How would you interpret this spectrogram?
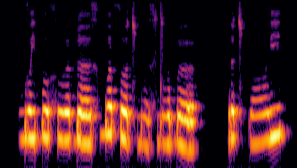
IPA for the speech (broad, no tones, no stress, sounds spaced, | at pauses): ɡ o j ɓ o x β ɵ ɠ əː x b ʌ θ o t͡s bʱ ə̤ x dʱ ʊ ɓ ɵ | ɾ ʊ t͡s p ɔ̤ j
